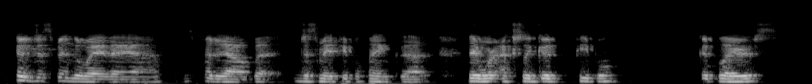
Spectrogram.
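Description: A man speaks at a moderate pace, with long, frequent pauses. His intonation is flat and monotone, and the room echo is audible. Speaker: gaming show co-host. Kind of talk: casual chat. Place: home room. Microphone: video call.

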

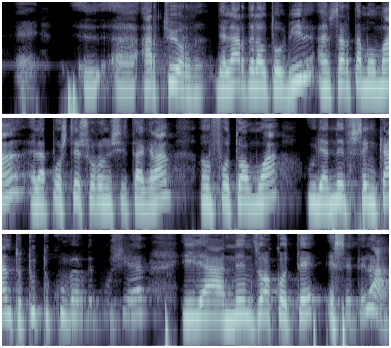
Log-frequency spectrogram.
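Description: A man with an Italian accent talks at a high pitch in an animated tone with ordinary pitch variation. The background is quiet. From Italy. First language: Italian (speaking French). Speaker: former rally driver and car dealer. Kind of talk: casual podcast interview storytelling. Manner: animated, with hesitations and restarts. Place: garage. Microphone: handheld.

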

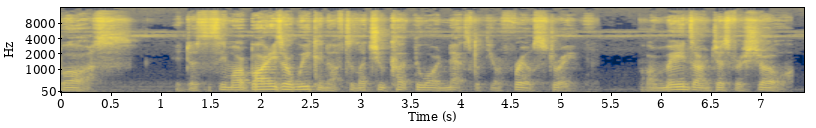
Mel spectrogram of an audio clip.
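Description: A man puts on a character voice, very deep and low in pitch, moving at a moderate pace. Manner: calm, resolute.

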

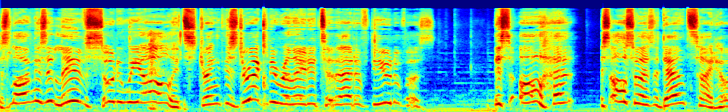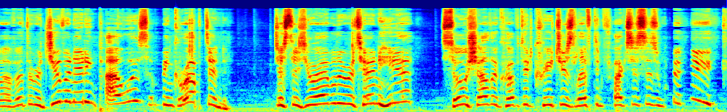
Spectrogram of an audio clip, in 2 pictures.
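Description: In a put-on character voice pitched extremely high, a man talks at a fairly quick pace while faint music plays in the background. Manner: solemn, grand.

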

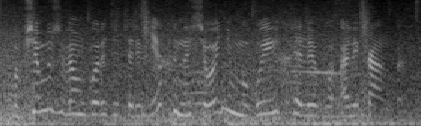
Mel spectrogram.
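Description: Over music in the background, a woman speaks at a very fast pace in a dry sound with no echo. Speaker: vlogger. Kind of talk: casual vlog chat. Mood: cheerful, joking. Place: street. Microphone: phone near.

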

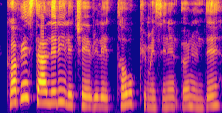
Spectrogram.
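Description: At a moderate pace, a woman speaks in an ordinary speaking voice on a very clean recording with a silent background. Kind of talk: audiobook reading of a novel, read aloud. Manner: expressive narrator, voicing the dialogue of different characters.

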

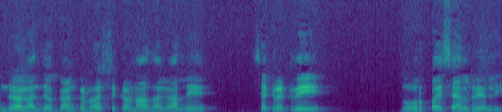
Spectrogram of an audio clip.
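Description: This man has a high-pitched voice. His intonation stays monotone and flat. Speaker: politician. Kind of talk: political statement to press. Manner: emphatic.

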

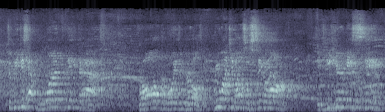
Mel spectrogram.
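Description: Amid strong room echo and noticeable background noise, a man speaks fairly slowly with ordinary pitch variation. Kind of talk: stage banter to audience. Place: hall. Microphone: pa.

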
